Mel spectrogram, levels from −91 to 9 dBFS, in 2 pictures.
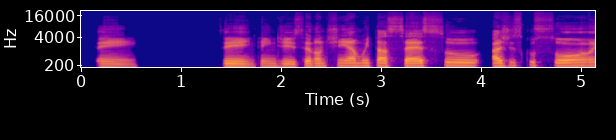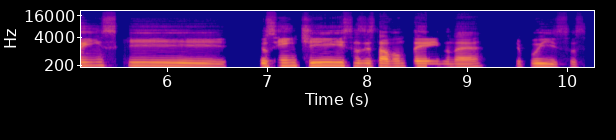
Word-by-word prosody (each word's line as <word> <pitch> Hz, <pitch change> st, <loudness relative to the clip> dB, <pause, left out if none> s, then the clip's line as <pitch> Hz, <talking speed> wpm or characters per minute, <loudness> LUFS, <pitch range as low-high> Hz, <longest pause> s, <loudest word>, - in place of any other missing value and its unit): Sim. 130 Hz, -3 st, -4 dB, 0.8 s
Sim, 150 Hz, -, -1 dB, 0.2 s
entendi. 140 Hz, 0 st, -4 dB
Você 145 Hz, +4 st, +2 dB
não 150 Hz, 0 st, +1 dB
tinha 160 Hz, +1 st, +1 dB
muito 160 Hz, 0 st, -4 dB
acesso 165 Hz, +2 st, +3 dB
às 160 Hz, -1 st, +6 dB
discussões 180 Hz, +1 st, 0 dB
que 165 Hz, -6 st, -3 dB, 0.3 s
que -, -, 0 dB
os 145 Hz, -, -7 dB
cientistas 170 Hz, 0 st, -1 dB
estavam 150 Hz, 0 st, 0 dB
tendo, 145 Hz, -1 st, -1 dB
né. 135 Hz, +2 st, -5 dB, 0.4 s
Tipo 145 Hz, +2 st, -5 dB
isso, 130 Hz, -3 st, -5 dB
assi 125 Hz, -, -19 dB
155 Hz, 115 wpm, -22 LUFS, 145-175 Hz, 0.8 s, às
